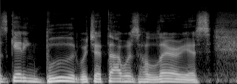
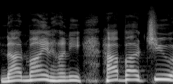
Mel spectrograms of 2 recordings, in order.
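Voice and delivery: put-on flustered, nervous voice, pitched up; 6 semitones higher than usual. Recapping a show, speaker acts out Phil answering an audience question, mock-nervous. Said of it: "Phil nervously says".

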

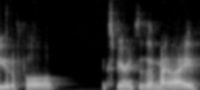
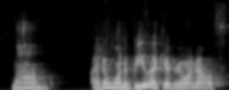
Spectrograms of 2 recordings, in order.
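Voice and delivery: mock-tearful, quiet, higher pitch; 4 semitones higher than usual. Mother retelling her daughter's reply to her, imitating someone crying quietly. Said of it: "tears quietly ran down her face".

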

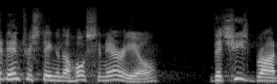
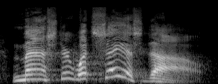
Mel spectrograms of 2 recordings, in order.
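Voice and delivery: scornful, sneering, swooping contemptuous tone, put-on. Retelling accusers demanding an answer from the master, with mock contempt. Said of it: "I'm sure with contempt".

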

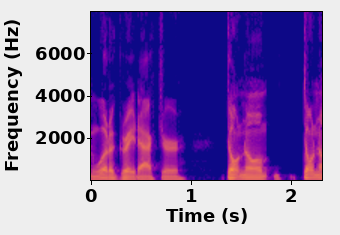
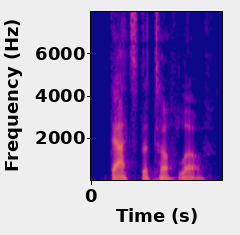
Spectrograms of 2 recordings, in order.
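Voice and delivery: ordinary delivery

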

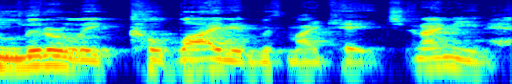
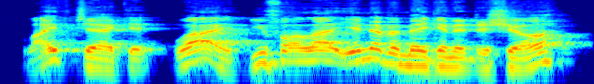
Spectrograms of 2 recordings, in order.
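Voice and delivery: bad, put-on Boston accent, pitched up; 5 semitones higher than usual. Retelling the captain's reply about the life jacket, in a bad Boston accent. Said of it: "So your captain was from Boston?".

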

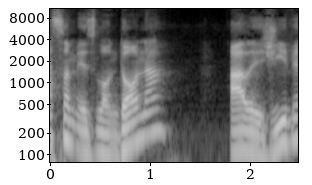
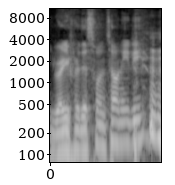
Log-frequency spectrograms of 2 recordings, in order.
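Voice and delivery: ordinary talk

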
